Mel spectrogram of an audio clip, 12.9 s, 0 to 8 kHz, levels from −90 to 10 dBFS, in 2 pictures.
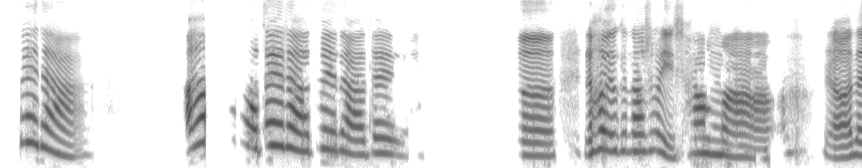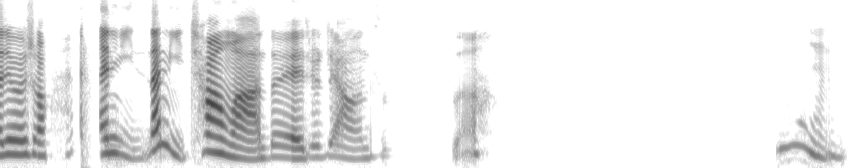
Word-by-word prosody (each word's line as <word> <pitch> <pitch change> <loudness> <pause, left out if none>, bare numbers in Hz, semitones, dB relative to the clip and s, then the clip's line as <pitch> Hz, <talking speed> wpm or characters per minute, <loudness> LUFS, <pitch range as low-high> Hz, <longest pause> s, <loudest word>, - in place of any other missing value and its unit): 对 460 -2 -1
的 365 - +1
啊， 235 -3 -3 1.3
对 410 -1 +5
的 335 -5 +3
对 340 +1 -2
的 260 -5 0
对 270 0 -3
的。 220 - -23 0.8
嗯， 225 -1 +1 0.2
然 - - +1
后 345 - +6
又 305 - 0
跟 310 0 -10
他 300 0 +2
说 310 0 -7
你 235 -9 -2
唱 270 +6 -1
嘛， 210 -5 0 0.5
然 190 -1 -1
后 200 - +1
他 235 +1 +1
就 250 - -1
会 245 0 -2
说： 230 -2 -4 0.4
“唉， 260 - +4
你 220 -10 -9
那 330 - +7
你 250 - -10
唱 280 +4 +6
嘛。” 165 -5 +2
对， 185 -3 -5
就 200 +2 -17
这 220 - -19
样 180 -1 -12
子 195 - -32 0.5
子 - - -28
啊。 - - -21 2.2
嗯。 280 - -18
245 Hz, 180 characters per minute, -28 LUFS, 205-305 Hz, 2.2 s, 那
